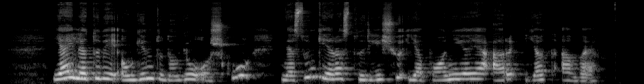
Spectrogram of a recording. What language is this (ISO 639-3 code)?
lit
